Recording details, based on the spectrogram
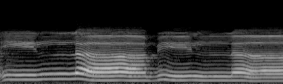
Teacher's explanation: Waqaf kepada lafz jalalah jangan tebal, jangan dibacakan dengan satu harakat, mestilah dua harakat. Billah, jangan tebal pula billah, itu salah. Di sini kena baca nipis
